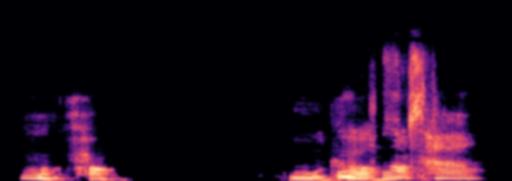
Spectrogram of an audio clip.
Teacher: 你就读雾，而且要读高调啊，所以是雾仓啊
